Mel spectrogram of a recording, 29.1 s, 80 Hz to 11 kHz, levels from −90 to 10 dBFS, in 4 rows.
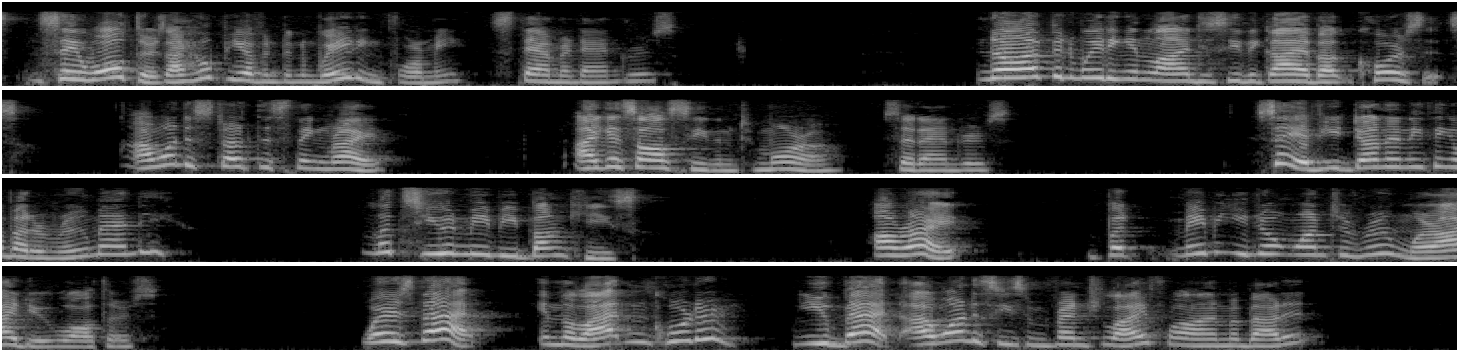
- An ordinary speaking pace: Yes, average, 180 wpm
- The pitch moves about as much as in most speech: No, wide, 6.5 semitones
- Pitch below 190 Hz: No, very high, 255 Hz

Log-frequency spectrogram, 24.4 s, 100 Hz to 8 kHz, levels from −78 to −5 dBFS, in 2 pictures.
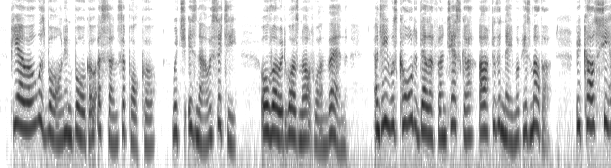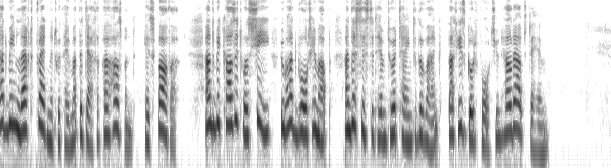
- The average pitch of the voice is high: Yes, high, 240 Hz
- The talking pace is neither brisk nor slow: Yes, average, 180 wpm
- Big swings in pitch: No, average, 4.5 semitones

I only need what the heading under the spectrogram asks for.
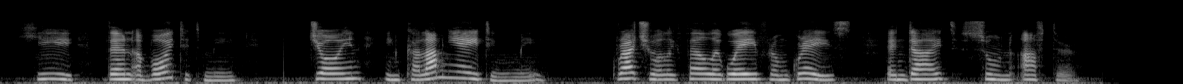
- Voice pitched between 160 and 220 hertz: No, high, 235 Hz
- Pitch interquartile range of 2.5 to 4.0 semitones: Yes, average, 2.8 semitones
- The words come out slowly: Yes, slow, 85 wpm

